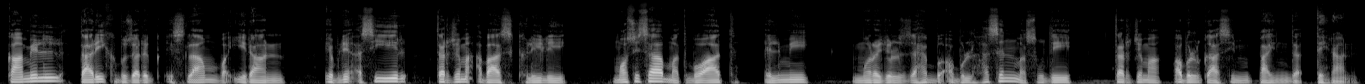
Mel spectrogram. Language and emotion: Kashmiri, neutral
